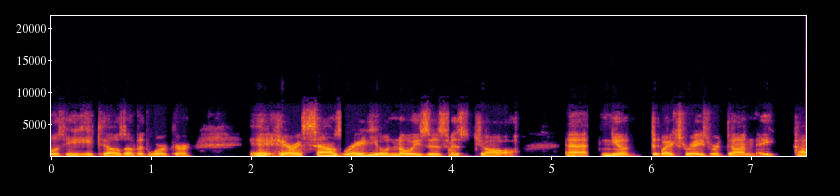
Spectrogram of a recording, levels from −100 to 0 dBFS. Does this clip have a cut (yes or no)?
yes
